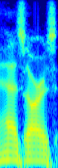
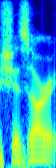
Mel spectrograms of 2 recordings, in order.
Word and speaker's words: Khazar: encyclopedia refers to the hazards as shizars the two spellings are optional according to the best authorities the two are pronounced alike either hazar or shazar is pronounced like the first syllable of costume with the words are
